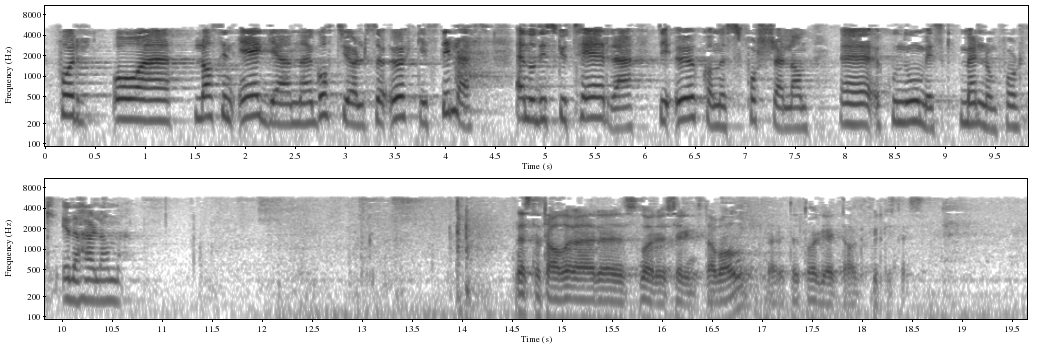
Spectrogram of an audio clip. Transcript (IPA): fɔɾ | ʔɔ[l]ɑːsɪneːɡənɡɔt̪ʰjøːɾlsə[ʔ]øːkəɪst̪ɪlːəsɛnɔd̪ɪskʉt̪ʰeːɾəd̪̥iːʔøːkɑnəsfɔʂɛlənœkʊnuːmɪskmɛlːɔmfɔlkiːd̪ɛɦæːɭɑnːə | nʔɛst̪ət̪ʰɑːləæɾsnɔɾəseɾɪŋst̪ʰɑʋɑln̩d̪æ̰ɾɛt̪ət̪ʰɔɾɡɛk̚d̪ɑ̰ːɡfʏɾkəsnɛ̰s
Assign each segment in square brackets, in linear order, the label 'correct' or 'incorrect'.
correct, correct

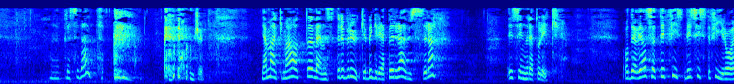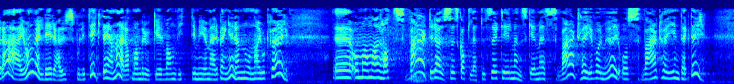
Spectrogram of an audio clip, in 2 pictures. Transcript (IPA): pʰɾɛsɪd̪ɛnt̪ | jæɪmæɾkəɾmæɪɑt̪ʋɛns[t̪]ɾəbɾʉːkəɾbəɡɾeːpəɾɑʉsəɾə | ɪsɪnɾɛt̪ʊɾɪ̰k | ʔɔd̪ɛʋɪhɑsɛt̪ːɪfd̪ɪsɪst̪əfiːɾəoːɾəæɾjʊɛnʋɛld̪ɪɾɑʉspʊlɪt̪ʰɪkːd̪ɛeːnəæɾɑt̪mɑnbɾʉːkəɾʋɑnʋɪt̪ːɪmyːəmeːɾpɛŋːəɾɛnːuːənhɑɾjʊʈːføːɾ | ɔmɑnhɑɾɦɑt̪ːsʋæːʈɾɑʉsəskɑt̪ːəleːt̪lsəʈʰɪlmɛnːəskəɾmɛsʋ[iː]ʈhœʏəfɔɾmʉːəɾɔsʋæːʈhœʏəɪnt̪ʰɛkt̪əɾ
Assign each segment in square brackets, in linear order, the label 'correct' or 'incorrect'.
correct, incorrect: æː

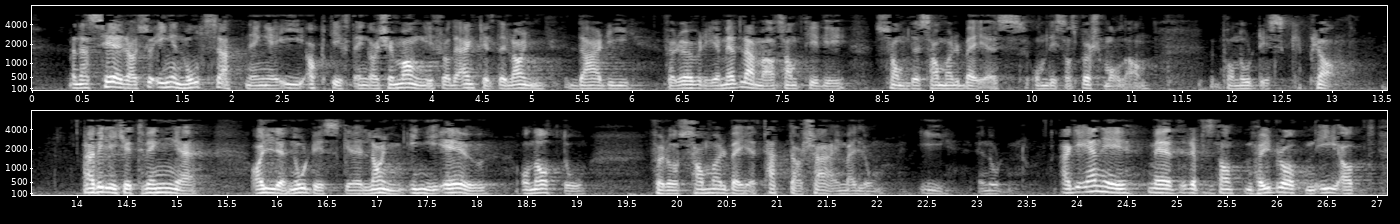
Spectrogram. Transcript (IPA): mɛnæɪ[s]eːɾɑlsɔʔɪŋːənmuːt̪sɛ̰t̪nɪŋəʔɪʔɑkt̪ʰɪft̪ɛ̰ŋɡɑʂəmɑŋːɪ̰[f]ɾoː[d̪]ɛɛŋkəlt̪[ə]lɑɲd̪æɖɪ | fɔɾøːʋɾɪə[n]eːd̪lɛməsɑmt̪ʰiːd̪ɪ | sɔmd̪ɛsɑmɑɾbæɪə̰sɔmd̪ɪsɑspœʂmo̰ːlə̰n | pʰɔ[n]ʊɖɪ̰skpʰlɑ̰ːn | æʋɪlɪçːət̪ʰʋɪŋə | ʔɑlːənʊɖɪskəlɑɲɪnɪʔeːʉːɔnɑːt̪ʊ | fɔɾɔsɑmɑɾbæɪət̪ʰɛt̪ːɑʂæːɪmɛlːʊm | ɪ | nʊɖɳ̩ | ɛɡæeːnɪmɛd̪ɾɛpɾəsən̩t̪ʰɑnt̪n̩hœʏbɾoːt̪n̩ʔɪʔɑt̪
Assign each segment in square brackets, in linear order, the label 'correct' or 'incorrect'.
correct, correct, correct, correct, incorrect: m, correct

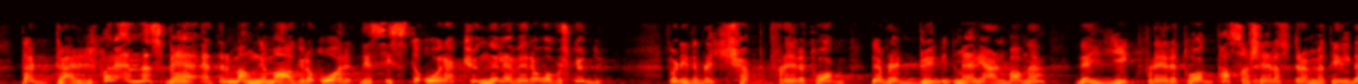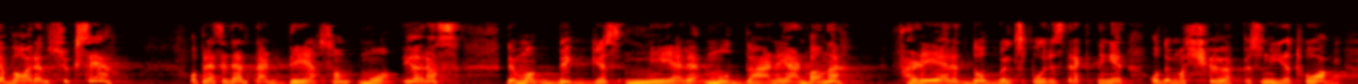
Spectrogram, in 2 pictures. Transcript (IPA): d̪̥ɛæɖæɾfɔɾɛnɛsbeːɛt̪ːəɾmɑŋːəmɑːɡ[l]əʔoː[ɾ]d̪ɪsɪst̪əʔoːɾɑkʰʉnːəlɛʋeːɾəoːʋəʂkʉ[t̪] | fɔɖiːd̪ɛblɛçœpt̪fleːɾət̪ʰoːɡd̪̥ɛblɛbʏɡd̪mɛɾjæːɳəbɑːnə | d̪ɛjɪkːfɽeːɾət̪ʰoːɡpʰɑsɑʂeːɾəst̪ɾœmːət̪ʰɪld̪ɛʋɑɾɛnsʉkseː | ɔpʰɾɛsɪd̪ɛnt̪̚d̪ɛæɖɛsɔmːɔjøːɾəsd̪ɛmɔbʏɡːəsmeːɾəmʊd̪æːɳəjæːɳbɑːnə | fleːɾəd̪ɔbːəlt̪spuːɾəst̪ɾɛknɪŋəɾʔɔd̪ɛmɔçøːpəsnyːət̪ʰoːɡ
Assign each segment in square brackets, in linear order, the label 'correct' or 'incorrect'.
incorrect: ɾ, correct, incorrect: d̪

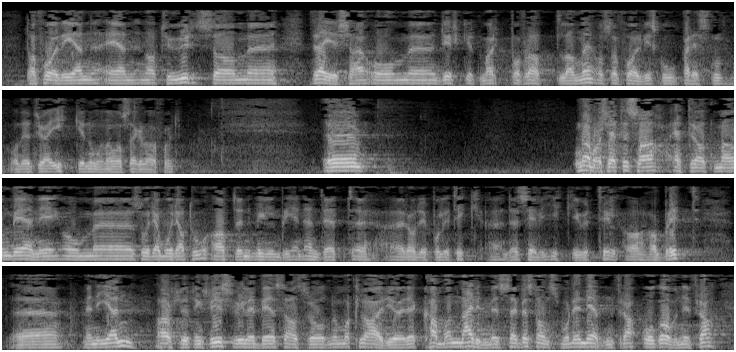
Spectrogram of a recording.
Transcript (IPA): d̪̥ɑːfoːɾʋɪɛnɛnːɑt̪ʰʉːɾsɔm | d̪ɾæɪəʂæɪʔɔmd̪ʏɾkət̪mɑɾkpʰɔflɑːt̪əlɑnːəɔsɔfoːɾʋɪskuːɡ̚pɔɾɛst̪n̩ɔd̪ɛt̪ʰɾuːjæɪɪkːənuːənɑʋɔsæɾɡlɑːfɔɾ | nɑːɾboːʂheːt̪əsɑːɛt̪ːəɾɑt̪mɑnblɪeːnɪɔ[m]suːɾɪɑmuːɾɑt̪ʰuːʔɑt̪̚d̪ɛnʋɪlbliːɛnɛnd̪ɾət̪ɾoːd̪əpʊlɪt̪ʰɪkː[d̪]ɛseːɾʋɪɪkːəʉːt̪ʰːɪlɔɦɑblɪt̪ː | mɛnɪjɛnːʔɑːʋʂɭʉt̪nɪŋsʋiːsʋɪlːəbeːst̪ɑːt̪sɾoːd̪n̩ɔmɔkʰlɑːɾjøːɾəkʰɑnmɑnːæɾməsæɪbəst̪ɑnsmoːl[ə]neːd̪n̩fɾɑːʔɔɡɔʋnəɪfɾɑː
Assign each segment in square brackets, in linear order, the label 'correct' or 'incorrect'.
correct, correct, correct

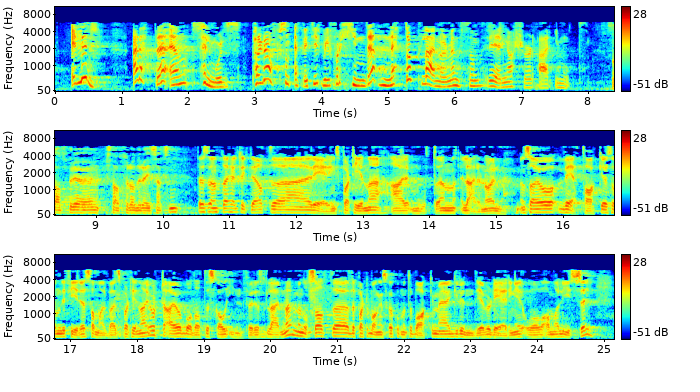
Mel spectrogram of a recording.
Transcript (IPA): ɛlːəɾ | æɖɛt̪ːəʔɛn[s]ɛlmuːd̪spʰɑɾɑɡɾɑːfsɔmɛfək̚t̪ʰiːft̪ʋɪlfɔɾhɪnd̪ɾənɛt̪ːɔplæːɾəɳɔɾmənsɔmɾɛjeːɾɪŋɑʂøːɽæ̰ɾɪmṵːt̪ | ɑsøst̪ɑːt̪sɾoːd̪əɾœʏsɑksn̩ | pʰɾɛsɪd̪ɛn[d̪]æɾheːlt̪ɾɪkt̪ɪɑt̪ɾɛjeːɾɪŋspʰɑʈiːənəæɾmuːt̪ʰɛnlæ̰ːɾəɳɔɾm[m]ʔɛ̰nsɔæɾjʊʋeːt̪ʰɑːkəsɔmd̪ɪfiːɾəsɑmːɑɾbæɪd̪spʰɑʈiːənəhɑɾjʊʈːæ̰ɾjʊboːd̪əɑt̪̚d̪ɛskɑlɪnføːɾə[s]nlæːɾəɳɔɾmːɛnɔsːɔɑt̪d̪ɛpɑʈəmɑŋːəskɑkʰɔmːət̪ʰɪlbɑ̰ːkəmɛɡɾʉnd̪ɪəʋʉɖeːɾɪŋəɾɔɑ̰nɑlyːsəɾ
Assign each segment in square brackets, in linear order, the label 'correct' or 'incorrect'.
correct, incorrect: t̪, correct, correct

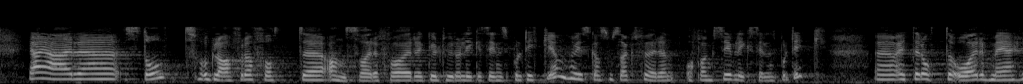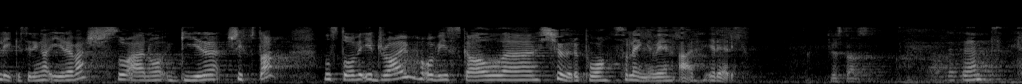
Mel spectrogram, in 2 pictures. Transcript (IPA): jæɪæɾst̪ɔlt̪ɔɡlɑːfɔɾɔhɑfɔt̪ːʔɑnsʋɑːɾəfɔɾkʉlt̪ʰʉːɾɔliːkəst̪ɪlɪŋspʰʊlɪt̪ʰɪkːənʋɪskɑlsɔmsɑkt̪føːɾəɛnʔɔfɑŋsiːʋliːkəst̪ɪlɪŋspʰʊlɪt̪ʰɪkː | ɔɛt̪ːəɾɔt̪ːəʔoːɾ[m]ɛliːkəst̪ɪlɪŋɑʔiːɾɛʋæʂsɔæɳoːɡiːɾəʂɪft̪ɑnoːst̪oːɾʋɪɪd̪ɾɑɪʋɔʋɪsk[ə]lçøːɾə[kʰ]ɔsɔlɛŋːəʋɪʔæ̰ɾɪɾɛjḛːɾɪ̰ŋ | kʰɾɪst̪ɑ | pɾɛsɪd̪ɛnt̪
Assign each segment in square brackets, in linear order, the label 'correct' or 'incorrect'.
correct, incorrect: ɑ, incorrect: pʰ

